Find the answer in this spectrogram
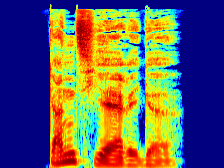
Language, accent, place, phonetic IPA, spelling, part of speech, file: German, Germany, Berlin, [ˈɡant͡sˌjɛːʁɪɡə], ganzjährige, adjective, De-ganzjährige.ogg
- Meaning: inflection of ganzjährig: 1. strong/mixed nominative/accusative feminine singular 2. strong nominative/accusative plural 3. weak nominative all-gender singular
